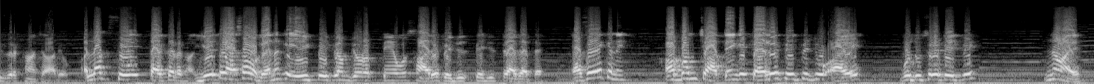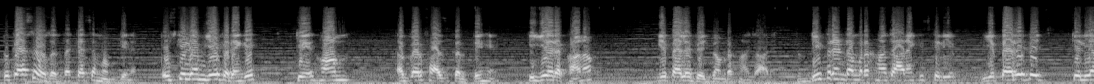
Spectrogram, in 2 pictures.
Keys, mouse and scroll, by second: 17.2 shift+click.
